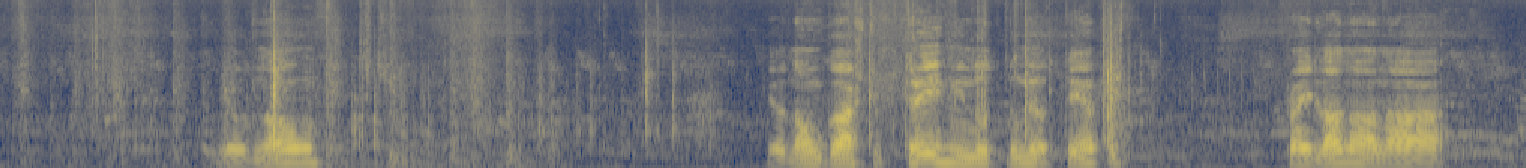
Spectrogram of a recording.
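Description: Plastic fan parts knock and rattle as they are handled close by.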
